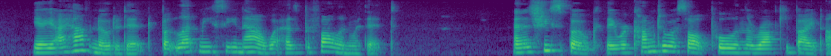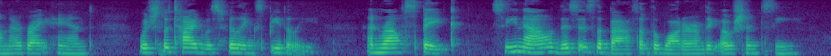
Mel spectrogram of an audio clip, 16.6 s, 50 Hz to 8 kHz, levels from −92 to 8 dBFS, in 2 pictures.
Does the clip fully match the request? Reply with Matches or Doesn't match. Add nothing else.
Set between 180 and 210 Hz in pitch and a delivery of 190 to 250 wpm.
Matches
